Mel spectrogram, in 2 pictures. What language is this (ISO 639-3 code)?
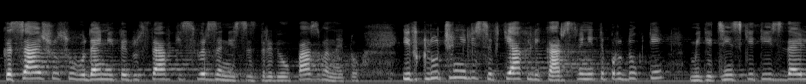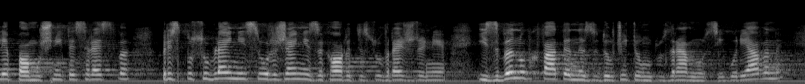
bul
